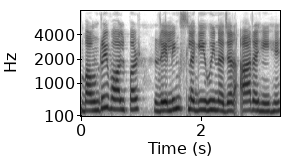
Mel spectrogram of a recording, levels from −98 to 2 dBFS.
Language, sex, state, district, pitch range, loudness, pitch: Hindi, female, Uttar Pradesh, Muzaffarnagar, 240-275 Hz, -14 LUFS, 250 Hz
